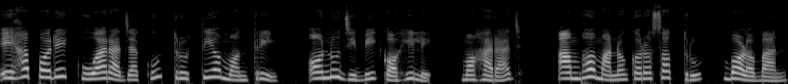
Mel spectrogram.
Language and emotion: Odia, neutral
